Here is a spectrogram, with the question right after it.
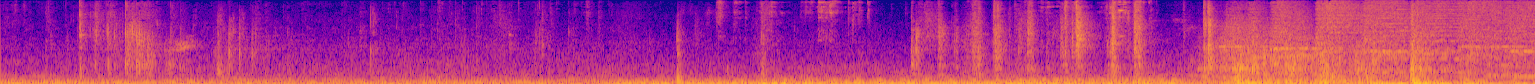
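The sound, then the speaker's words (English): Keys jangle and clink in irregular, bright metallic bursts over a low, steady rumble, growing busier and louder toward the end as a key is worked into the lock to open a house door. “Hey, do you have your key?”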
